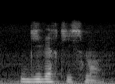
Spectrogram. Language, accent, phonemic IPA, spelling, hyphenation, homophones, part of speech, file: French, France, /di.vɛʁ.tis.mɑ̃/, divertissement, di‧ver‧tisse‧ment, divertissements, noun, Fr-fr-divertissement.ogg
- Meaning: entertainment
